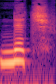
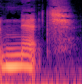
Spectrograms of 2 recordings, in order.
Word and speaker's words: niche: And let me talk about niche, N-I-C-H-E. It was a word in English generations ago, up until sometime in the 60s, I think. There was only one pronunciation for that word in English dictionaries, niche.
